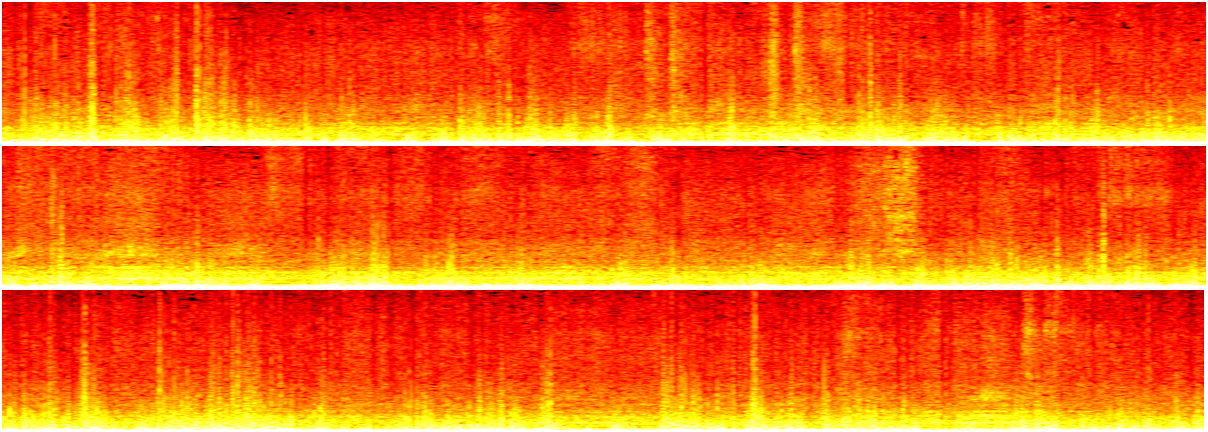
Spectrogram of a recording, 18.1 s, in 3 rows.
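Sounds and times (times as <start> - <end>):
train rumble: 0.0 - 18.0
wind buffeting microphone: 0.0 - 18.0
wheels clicking over rail joints: 1.9 - 12.6.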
